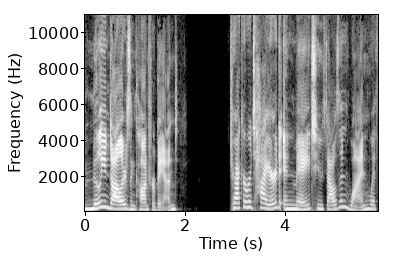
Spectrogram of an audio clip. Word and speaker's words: Trakr: And I hope I'm saying it right because it's spelled T-R-A-K-R. But I'm pretty sure it's pronounced Tracker.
